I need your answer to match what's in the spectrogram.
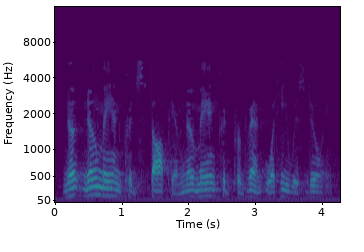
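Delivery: ordinary talk, nothing marked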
